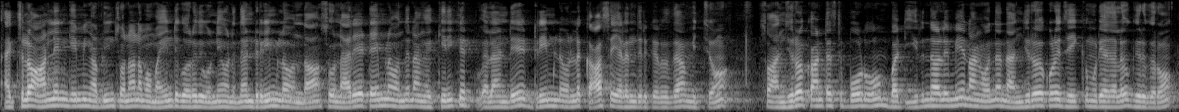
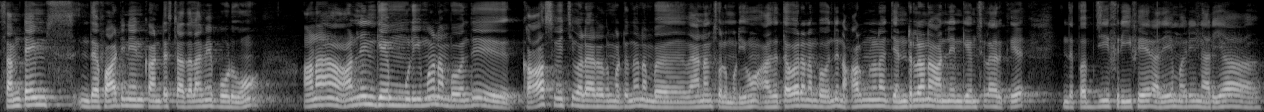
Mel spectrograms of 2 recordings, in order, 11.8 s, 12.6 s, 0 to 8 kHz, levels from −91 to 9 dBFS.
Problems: none marked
